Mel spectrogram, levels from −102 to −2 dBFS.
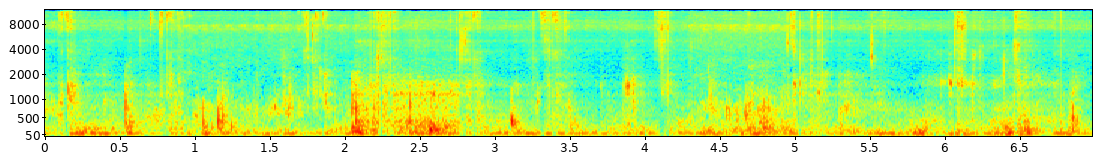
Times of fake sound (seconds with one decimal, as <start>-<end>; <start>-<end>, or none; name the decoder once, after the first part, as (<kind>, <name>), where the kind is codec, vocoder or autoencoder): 0.0-0.9 (codec, SNAC); 2.1-4.3; 5.0-7.0

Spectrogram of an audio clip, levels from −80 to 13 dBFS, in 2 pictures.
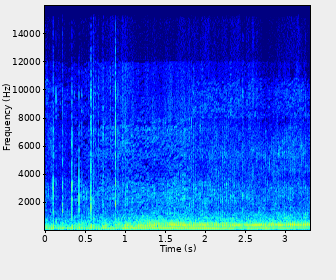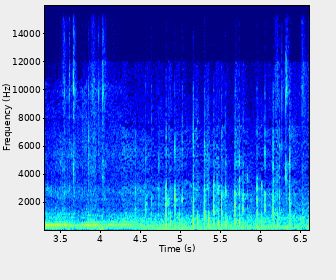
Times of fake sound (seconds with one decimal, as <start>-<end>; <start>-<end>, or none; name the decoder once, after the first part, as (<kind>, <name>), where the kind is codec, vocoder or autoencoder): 0.5-1.1 (autoencoder, DAC-VAE); 3.8-6.6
